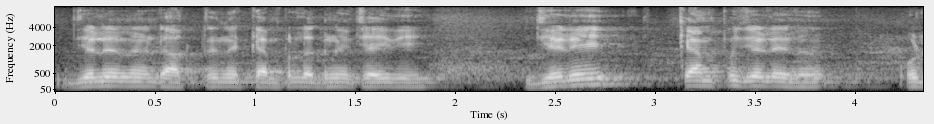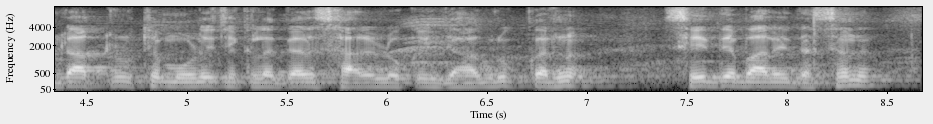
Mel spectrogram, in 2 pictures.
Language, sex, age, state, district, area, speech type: Dogri, male, 60+, Jammu and Kashmir, Samba, rural, spontaneous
